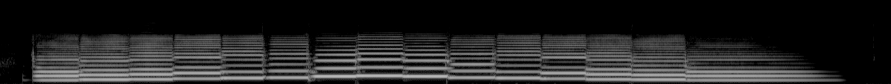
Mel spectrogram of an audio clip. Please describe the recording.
Sax Alto - G minor
Part of the Good-sounds dataset of monophonic instrumental sounds.
instrument::sax_alto
note::G
good-sounds-id::6835
mode::natural minor
sax, scale, neumann-U87, good-sounds, alto, Gminor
